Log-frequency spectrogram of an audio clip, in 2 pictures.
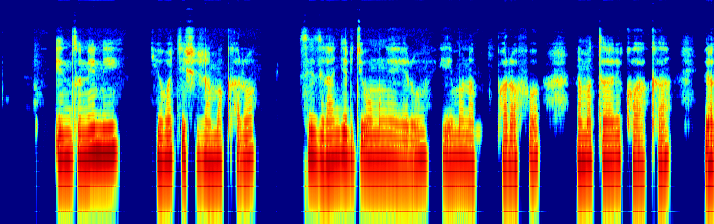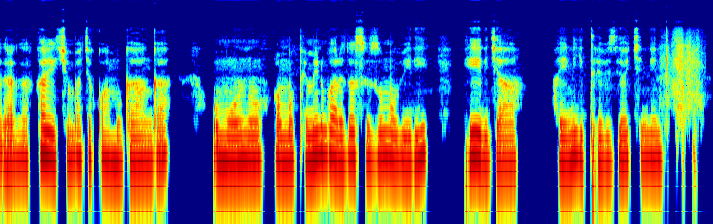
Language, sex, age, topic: Kinyarwanda, female, 18-24, health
